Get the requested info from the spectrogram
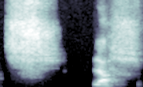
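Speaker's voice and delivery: sh as a long hushing consonant; sh drawn out like a hush; demonstrated letter sound. Shown as a demonstration. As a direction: hold sh as pure hiss, no vowel. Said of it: "para poder pronunciarlo así".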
